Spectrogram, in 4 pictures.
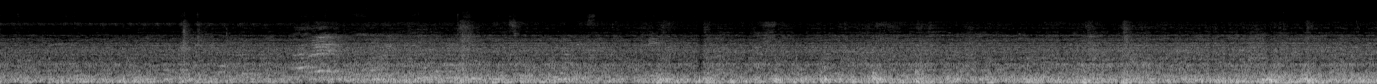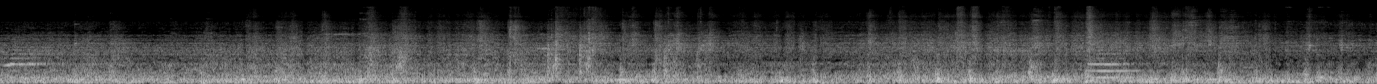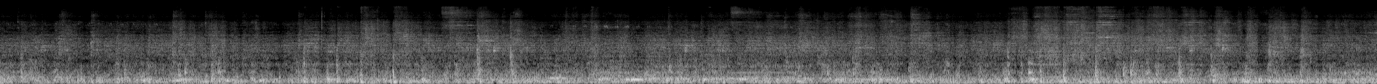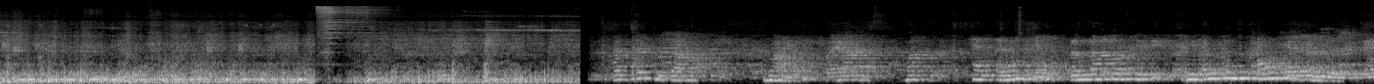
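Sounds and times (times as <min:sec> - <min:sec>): train rumbling: 0:00.0 - 0:52.0.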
